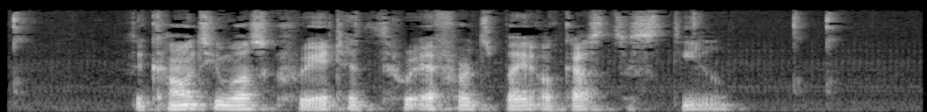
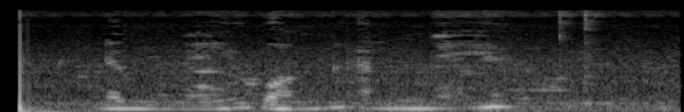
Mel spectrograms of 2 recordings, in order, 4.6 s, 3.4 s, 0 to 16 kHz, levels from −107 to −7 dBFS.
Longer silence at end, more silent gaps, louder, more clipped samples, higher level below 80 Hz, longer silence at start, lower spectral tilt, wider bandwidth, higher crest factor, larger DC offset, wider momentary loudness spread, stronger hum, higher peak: first, 0.45 s vs 0 s; neither; first, -24 LUFS vs -48 LUFS; neither; first, -58 dBFS vs -64 dBFS; about the same, 0.05 s vs 0.1 s; second, -4.5 dB/octave vs -7 dB/octave; about the same, 11.5 kHz vs 11.5 kHz; about the same, 20 dB vs 24 dB; neither; first, 17 LU vs 14 LU; neither; first, -6 dBFS vs -24 dBFS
